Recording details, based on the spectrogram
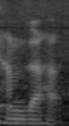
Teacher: আগে পড়ছি এখন এখানে লেখা আছে কণ্ঠনালীর শুরু হইতে উচ্চারিত হয় কন্ঠনালীর শুরু হইতে হামজাহা উচ্চারিত হয়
